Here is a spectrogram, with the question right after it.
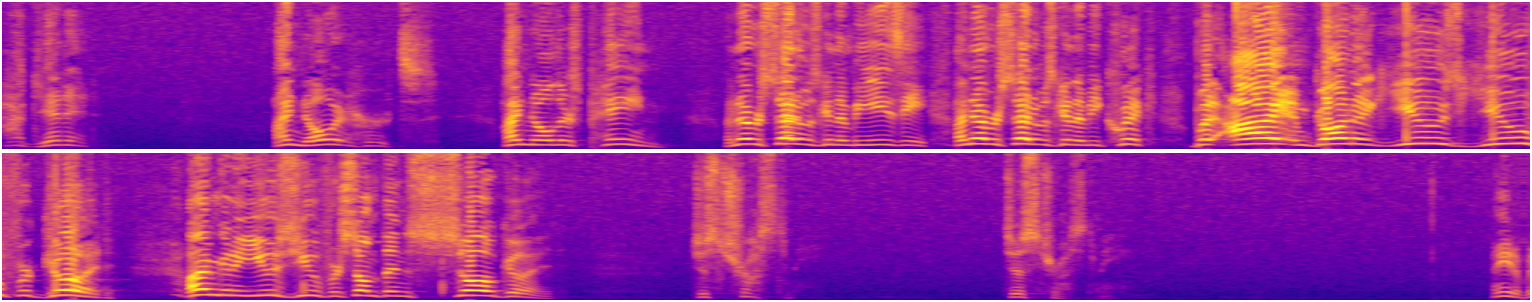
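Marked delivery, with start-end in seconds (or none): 0.1-13.9 God speaking. Retold or imitated. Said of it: "And God can go". 14.8-17.7 gentle plea. Retold or imitated. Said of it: "And God can go".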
